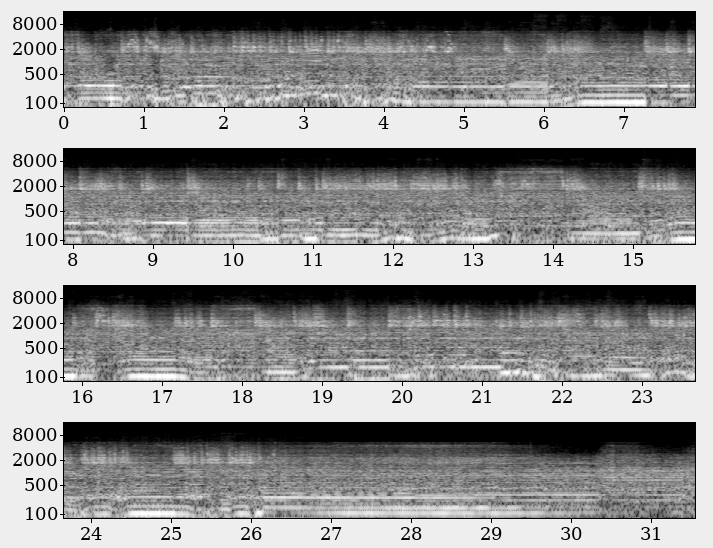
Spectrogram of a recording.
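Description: Instrumental hard rock with no vocals: distorted electric guitar over changing low bass notes, thinning out in the highs near the end.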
